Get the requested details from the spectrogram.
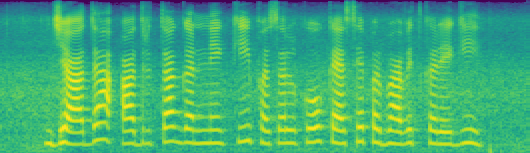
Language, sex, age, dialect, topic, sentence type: Hindi, female, 25-30, Marwari Dhudhari, agriculture, question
